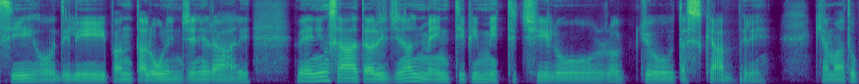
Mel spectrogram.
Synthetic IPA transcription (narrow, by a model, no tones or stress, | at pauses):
siɔ̰d̪ːɪlɪpa̰nt̪aluːnɪnd͡ʒɛnɪɾaːlɪvɛːnɪusaːt̪aoɾid͡ʒːinalmɛnt̪ɪpɪmːɪt̪ːɪt͡ʃilʊrɔ̰ɡːʊt̪aska̰bːilɪ̰ | k̟ʰjamaːt̪ʊ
